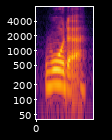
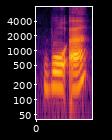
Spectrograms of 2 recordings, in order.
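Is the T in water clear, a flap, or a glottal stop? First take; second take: flap; glottal stop. First: The T is a flap, like a D. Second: The T is replaced by a glottal stop. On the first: "a flap, which can sound like a small D" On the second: "a glottal stop, which is the uh sound"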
